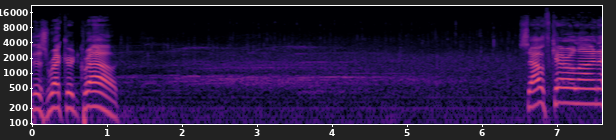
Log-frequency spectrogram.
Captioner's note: applause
